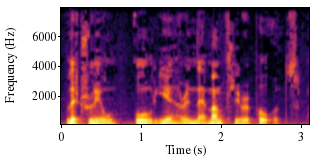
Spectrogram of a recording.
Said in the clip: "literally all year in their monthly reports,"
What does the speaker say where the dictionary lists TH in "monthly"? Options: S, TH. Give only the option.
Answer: TH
